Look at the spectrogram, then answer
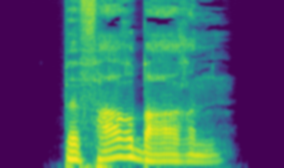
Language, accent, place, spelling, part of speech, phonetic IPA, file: German, Germany, Berlin, befahrbaren, adjective, [bəˈfaːɐ̯baːʁən], De-befahrbaren.ogg
- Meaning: inflection of befahrbar: 1. strong genitive masculine/neuter singular 2. weak/mixed genitive/dative all-gender singular 3. strong/weak/mixed accusative masculine singular 4. strong dative plural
